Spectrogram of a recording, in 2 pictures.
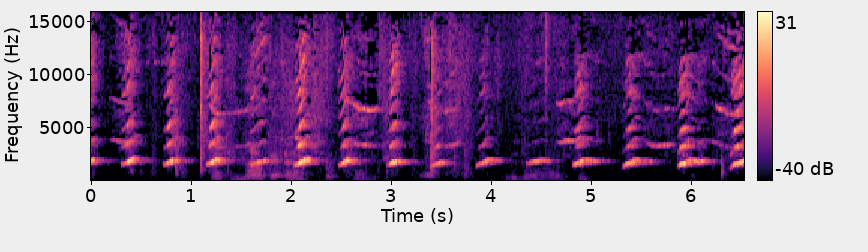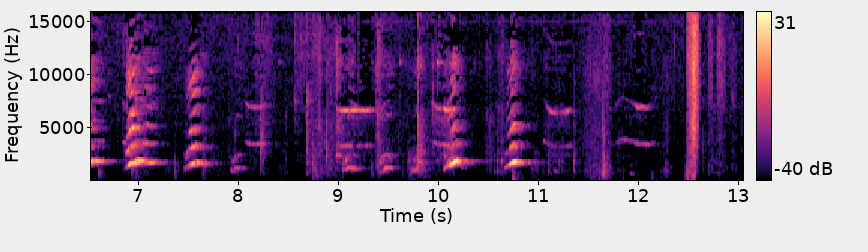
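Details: English Springer Spaniel puppies taking their first steps give high, squealing whines with a downward slide, repeated about twice a second for eight seconds, then sparser and softer, ending with a sharp click.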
